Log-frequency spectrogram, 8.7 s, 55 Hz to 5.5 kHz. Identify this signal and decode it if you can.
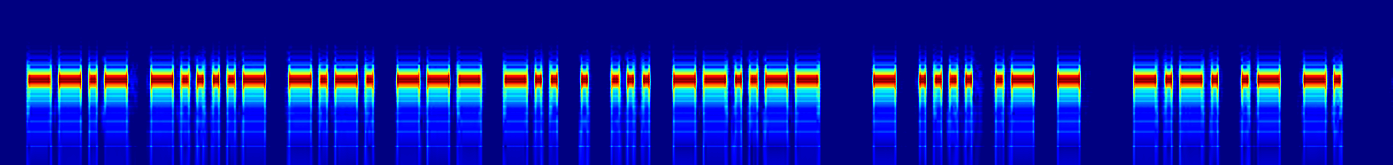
Morse code, heard as a keyed tone, about 25 wpm, 600 Hz. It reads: Q-CODES, THAT CAN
